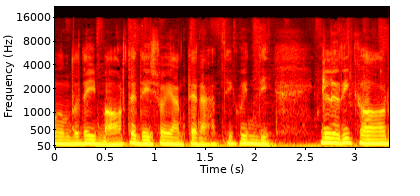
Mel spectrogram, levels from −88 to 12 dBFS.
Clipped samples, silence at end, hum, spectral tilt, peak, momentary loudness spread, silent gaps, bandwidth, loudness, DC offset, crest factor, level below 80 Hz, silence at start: under 0.1%; 0 s; none; -7 dB/octave; 0 dBFS; 6 LU; none; 15.5 kHz; -11 LUFS; under 0.1%; 10 dB; -22 dBFS; 0 s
